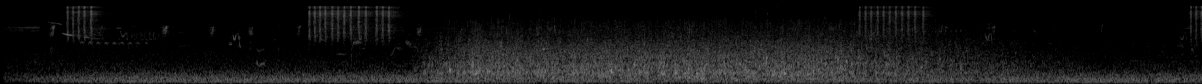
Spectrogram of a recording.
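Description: Shallow creek water running over rocks, rising to a steady rush through the middle. A bird's short high trill repeats several times over it.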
